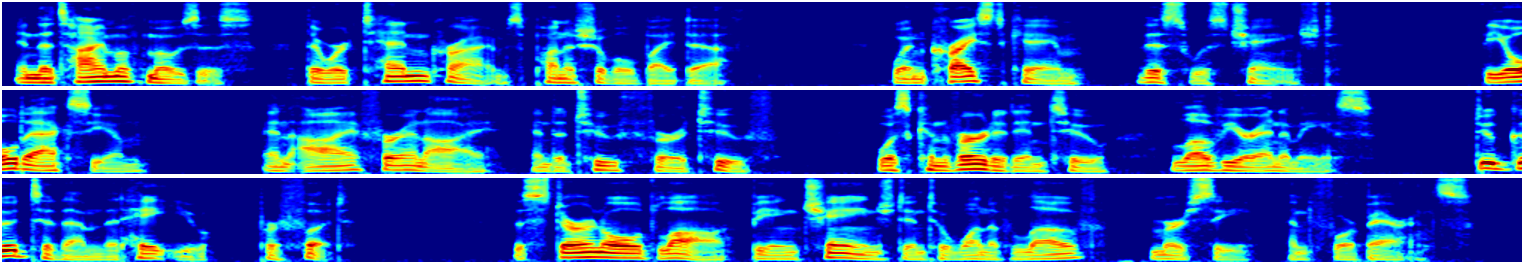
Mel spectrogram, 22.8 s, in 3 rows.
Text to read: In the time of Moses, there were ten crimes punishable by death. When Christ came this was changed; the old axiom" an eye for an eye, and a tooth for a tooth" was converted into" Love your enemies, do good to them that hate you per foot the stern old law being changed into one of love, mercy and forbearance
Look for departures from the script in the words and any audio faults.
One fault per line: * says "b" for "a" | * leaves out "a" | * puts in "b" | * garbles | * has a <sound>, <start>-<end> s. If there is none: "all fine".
all fine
